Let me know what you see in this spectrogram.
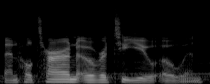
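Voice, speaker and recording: A man's voice: fairly low pitch, fairly even intonation, moderate pace, vocal fry, fairly bright tone, faint music behind. A man narrating a tabletop game to his players as game master.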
